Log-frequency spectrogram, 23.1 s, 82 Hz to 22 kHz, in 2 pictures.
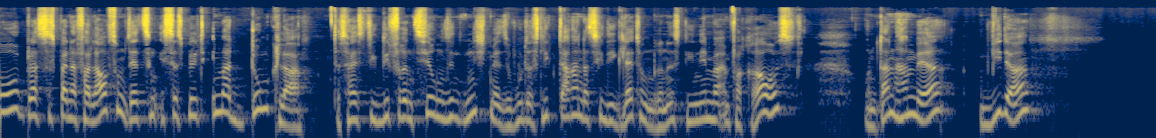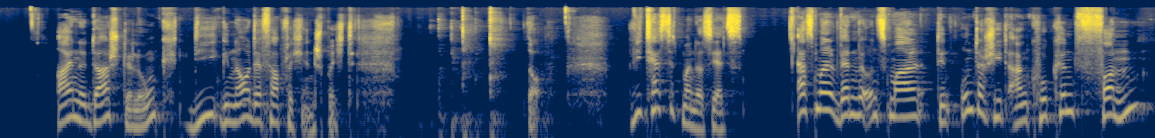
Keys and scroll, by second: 11.1 alt+shift+super+e, 13.4 ctrl+super+i, 15.3-16.8 typing.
